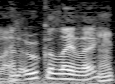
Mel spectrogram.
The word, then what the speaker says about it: ukulele: got to play some silly ukulele ukulele we learned how they say it from Hawaii oh I'm sorry Billy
